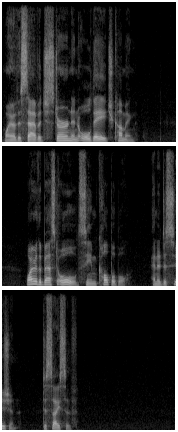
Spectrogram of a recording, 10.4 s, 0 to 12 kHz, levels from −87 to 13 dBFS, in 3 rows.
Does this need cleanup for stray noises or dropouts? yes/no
no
